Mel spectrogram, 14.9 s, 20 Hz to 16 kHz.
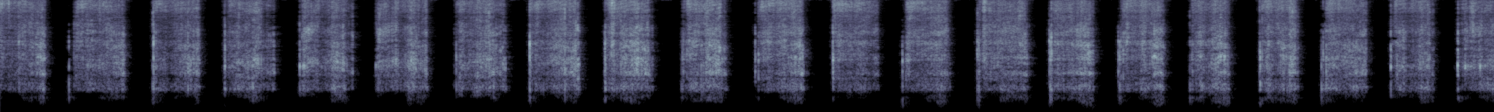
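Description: Long nails scratch a hollow, painted cardboard dinosaur figure held upright, in 23 separate strokes over fifteen seconds. Each stroke is a dry, rasping scrape, bright and airy with no low end, broken by short silences at a steady, somewhat uneven pace.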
